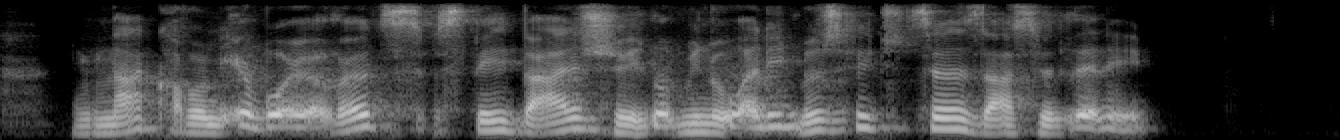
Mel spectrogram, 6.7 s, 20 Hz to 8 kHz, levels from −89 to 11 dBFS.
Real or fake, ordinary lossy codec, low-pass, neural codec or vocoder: fake; AAC, 48 kbps; 7.2 kHz; autoencoder, 22.05 kHz, a latent of 192 numbers a frame, VITS, trained on one speaker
